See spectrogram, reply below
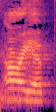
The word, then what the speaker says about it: Arya: Side note, my 8-year-old daughter's name is Arya, pronounced the same, and I listened to a bit of your last podcast when she was in the car with me.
